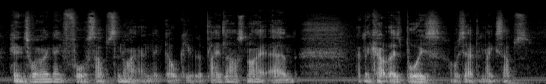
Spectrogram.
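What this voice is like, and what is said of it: Rough, unwell-sounding voice. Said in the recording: “as you can tell by my voice. We've got a problem in the camp with flu”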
